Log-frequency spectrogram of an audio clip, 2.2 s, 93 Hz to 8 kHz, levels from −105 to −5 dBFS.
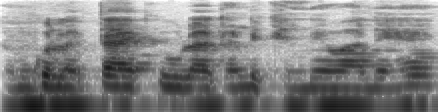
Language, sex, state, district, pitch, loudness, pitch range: Hindi, male, Bihar, Purnia, 125 Hz, -25 LUFS, 120-125 Hz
